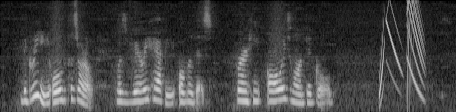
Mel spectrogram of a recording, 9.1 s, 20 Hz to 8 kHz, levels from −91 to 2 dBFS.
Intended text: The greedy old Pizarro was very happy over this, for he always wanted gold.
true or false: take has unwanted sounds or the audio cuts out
true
